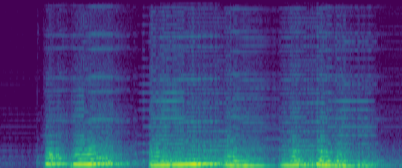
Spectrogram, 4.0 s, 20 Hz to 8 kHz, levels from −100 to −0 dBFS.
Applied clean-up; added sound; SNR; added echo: neural separator model SepFormer DNS4.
